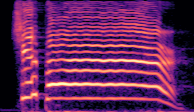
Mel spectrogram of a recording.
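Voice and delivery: very high, very loud drawn-out holler; mimicking a fan's huge climactic scream; imitated fan scream. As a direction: let out one long defiant fan yell. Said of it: "and he's like".

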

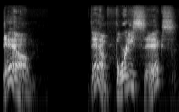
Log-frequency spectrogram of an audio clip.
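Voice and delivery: drawn-out, rising high-pitched disbelief; real astonishment. Real, not acted. Reacting to friend's forty-six percent bottle, astonished. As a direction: stretch it out and swoop up on the number.

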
